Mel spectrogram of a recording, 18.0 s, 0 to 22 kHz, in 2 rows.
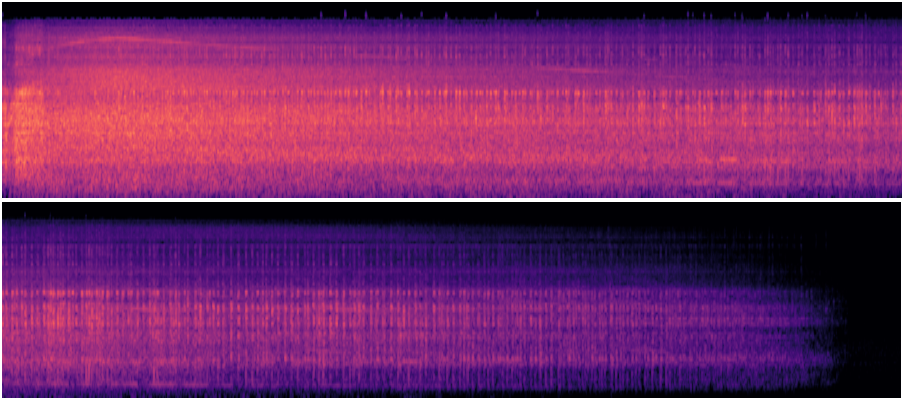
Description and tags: Fein angle grinder 230mm (electric) turned on, running freely and slowing down.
